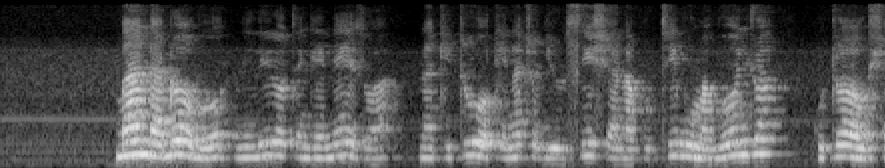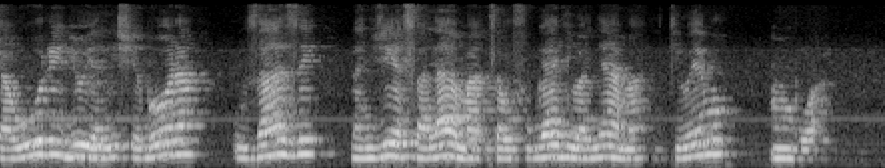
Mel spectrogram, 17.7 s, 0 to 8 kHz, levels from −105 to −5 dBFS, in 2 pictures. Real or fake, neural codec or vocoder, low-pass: real; none; 7.2 kHz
